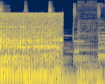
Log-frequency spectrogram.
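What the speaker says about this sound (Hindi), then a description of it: "यह सोचकर उसने एक तेज दहाड़ लगाई" A lion's loud, deep, rough roar used as a sound effect in a narrated story, close and dominant for over half a second before breaking off into a short, quieter grunting tail.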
